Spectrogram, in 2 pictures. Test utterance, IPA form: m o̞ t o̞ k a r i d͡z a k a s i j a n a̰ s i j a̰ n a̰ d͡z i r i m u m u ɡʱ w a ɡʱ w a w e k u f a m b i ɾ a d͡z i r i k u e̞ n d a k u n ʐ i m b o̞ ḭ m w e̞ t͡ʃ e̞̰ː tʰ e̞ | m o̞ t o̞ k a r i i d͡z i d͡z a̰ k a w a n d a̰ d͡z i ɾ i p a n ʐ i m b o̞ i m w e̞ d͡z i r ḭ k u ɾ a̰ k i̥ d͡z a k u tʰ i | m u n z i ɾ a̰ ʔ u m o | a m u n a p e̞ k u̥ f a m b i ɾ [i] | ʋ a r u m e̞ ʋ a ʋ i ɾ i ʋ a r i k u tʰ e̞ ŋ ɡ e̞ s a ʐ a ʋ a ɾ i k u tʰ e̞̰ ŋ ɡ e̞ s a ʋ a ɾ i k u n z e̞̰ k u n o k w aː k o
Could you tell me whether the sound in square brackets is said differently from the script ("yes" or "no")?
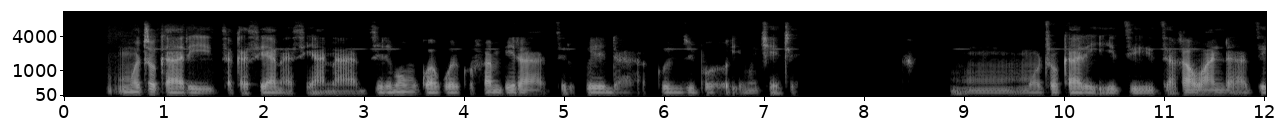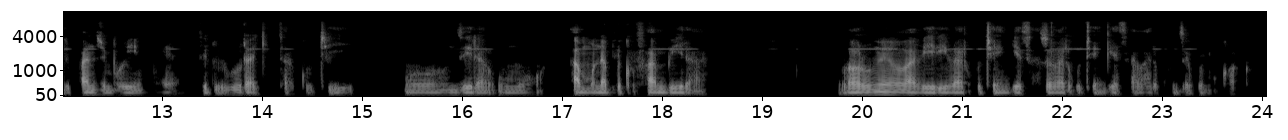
yes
